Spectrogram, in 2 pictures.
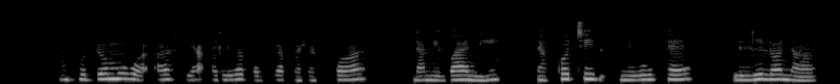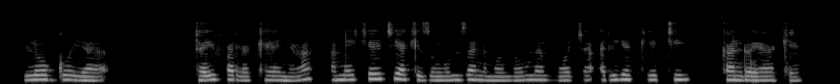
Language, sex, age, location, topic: Swahili, female, 18-24, Kisumu, health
